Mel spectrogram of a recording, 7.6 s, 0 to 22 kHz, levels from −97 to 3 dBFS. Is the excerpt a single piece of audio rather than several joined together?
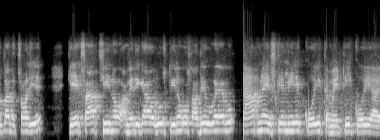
no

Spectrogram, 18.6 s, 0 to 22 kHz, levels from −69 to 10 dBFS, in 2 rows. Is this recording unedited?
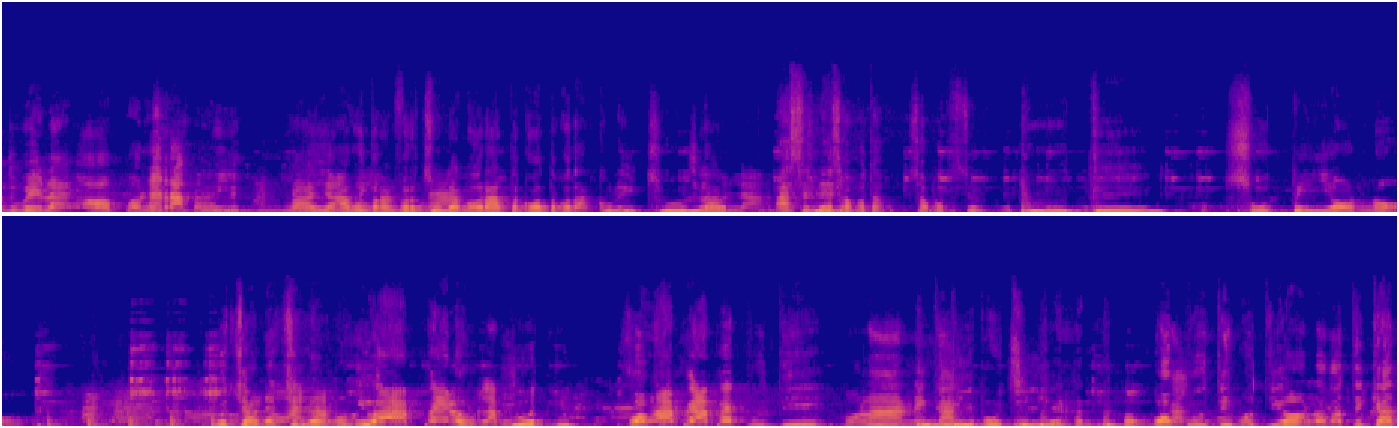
no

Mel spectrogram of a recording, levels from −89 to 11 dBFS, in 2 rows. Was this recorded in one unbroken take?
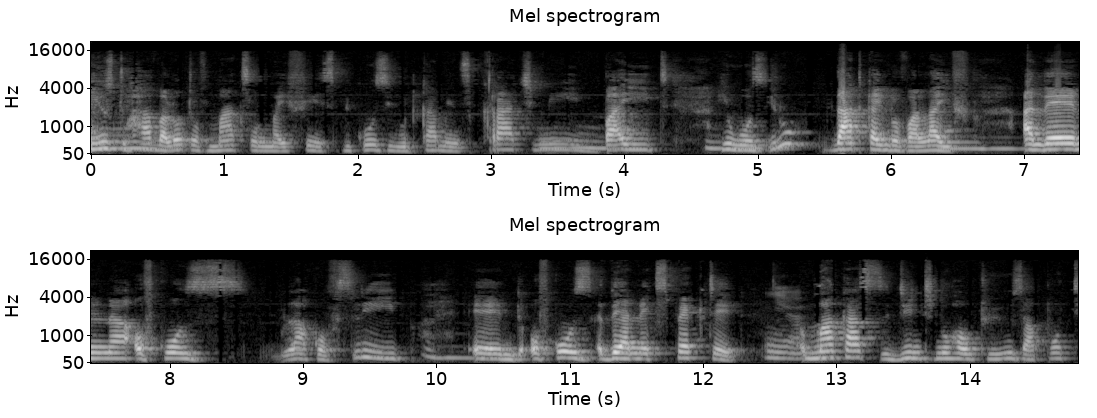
yes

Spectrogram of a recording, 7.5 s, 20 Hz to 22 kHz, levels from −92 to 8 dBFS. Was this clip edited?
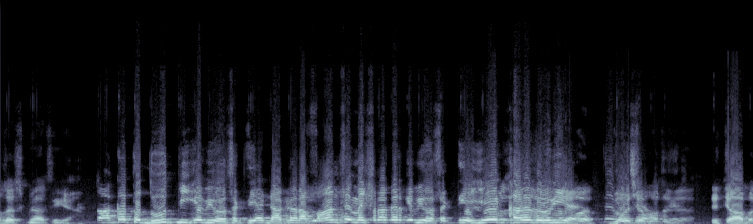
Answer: yes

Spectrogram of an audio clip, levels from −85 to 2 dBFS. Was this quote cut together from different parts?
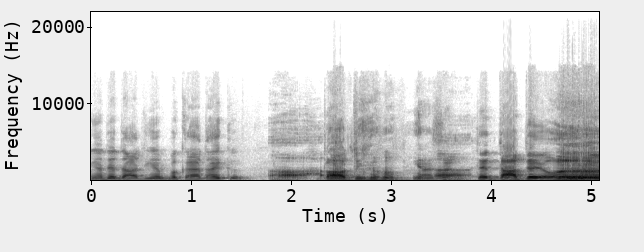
yes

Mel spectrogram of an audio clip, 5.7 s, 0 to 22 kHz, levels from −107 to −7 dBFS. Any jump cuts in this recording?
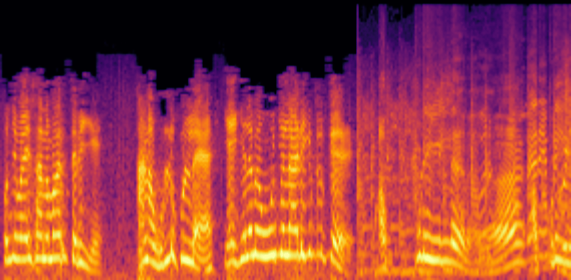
yes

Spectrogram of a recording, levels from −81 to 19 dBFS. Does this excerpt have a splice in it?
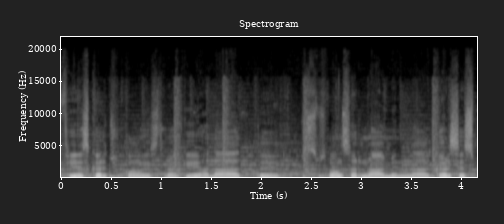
no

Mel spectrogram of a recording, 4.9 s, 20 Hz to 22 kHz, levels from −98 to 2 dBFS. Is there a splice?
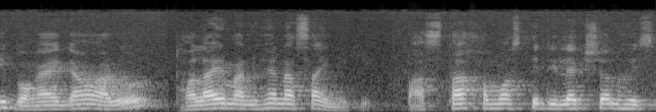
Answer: no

